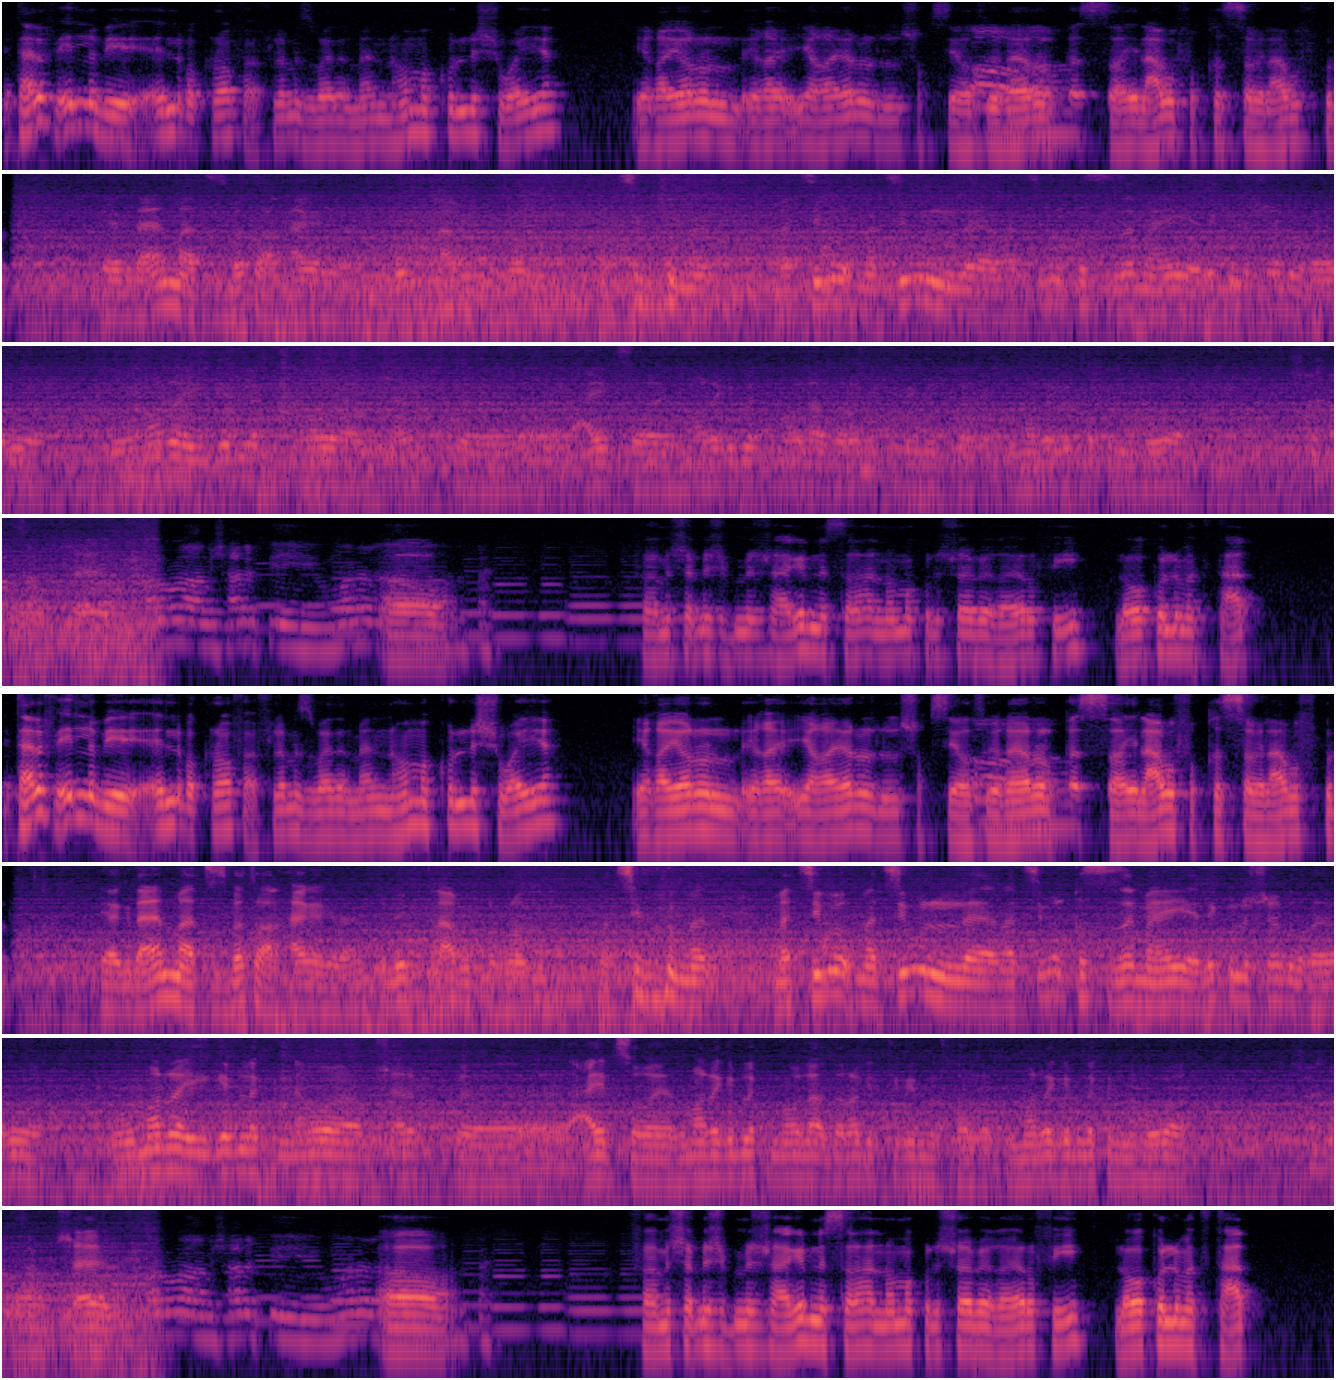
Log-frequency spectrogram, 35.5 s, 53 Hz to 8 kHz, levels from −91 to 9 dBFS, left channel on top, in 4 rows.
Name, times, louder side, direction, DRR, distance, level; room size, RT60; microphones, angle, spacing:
voice 1, 0.0-3.7 4.2-8.9 9.5-12.5 12.9-13.6 14.0-18.0 18.5-25.7 26.7-27.4 29.1-29.6 30.9-34.9, right 5 dB, 90° right, 0.4 m, -32 dB
voice 2, 6.3-7.1 11.2-12.0 12.6-13.0 13.5-14.1 18.5-18.7 26.3-29.7, left 1 dB, 75° left, 1.5 m, -43 dB
sound 1, 8.9-27.7, equal, 40° left, 1.2 m, -38 dB
sound 2, 23.1-31.6, right 1 dB, 20° right, 0.6 m, -52 dB
2.6 x 2.5 x 3.5 m
head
